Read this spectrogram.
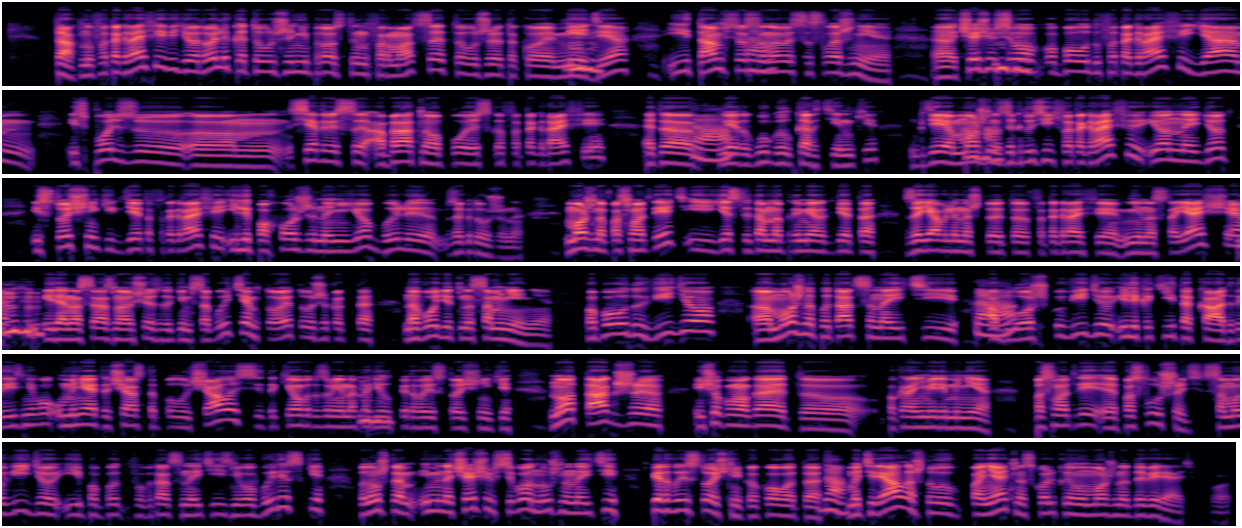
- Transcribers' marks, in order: none
- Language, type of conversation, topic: Russian, podcast, Как вы проверяете, правдива ли информация в интернете?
